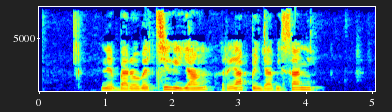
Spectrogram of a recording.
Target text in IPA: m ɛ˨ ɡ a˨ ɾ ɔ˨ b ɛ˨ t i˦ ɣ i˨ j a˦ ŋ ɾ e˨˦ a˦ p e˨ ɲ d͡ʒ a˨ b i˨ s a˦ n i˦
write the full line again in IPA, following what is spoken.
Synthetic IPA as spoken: n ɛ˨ b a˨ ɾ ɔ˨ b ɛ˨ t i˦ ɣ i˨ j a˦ ŋ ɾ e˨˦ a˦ p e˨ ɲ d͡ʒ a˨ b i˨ s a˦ n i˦

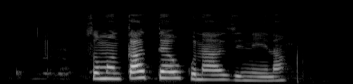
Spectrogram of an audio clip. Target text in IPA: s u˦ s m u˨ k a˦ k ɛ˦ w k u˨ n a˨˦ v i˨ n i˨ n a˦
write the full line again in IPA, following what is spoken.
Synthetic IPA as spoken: s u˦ m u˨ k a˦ t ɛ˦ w k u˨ n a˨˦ z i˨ n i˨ n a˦

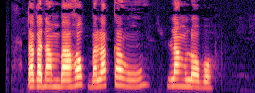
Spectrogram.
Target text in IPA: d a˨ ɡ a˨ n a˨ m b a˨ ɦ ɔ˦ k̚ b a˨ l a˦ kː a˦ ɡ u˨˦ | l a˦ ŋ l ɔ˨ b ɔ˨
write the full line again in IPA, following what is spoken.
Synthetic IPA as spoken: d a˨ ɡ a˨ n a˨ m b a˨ ɦ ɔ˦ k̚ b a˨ l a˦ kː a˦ ŋ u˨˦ | l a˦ ŋ l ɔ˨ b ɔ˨

